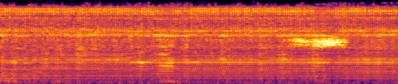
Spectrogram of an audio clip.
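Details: MFA Stingray vintage model speedboat: small brushed electric motor whirs high and thin with a rough, ratchety death rattle after smoking on the water; it had been serviced the year before; ESC cold, LiPo warm; suspected worn brushes; motor to be replaced.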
